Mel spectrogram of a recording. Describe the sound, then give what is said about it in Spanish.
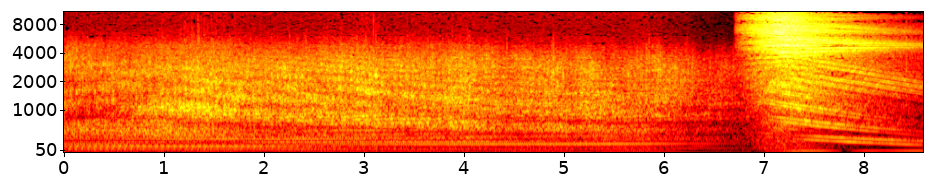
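World War II propeller aircraft flying over the city with a steady droning engine roar and low throbbing hum, swelling and then sweeping past with a sharp falling pitch. No voices. “Por otro lado, en la ciudad hubo un sobrevuelo de aviones de la Segunda Guerra Mundial.”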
